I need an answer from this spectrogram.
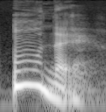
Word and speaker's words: on est: And now you heard on est. On est, it's spelled O-N and then E-S-T. On est, it's spoken French for we are.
